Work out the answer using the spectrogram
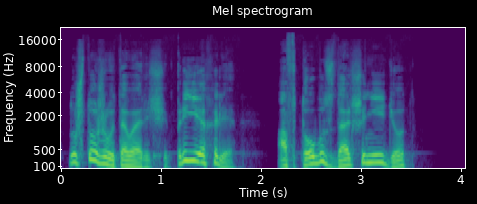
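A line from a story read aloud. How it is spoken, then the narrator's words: Cheerful. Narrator (Russian): Бортпроводница весело сказала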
